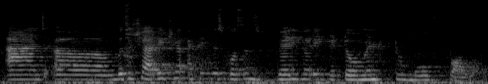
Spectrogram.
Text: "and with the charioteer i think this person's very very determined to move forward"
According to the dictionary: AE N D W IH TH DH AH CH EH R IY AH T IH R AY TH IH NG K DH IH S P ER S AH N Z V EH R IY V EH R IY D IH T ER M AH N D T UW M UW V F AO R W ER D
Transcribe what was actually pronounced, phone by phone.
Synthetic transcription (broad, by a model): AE N D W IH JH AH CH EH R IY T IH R AY T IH NG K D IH S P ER S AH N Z V EH R IY V EH R IY D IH T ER M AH N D T UW M UW V F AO R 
